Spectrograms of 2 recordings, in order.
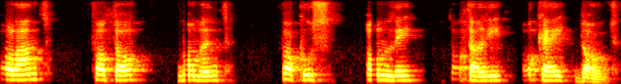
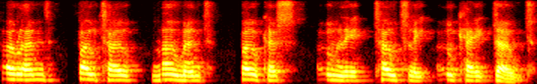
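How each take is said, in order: First: Poland, photo, moment with a pure Polish O; Polish O vowels. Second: Poland, photo, moment with a gliding English OU; English OU diphthong. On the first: Teacher modelling the Polish O in English words. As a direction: say each word with a flat Polish O, no glide. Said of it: "look what we get as a result". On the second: Teacher modelling correct English vowels. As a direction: glide each O from o toward u. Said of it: "Now, instead of". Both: Shown as a demonstration.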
